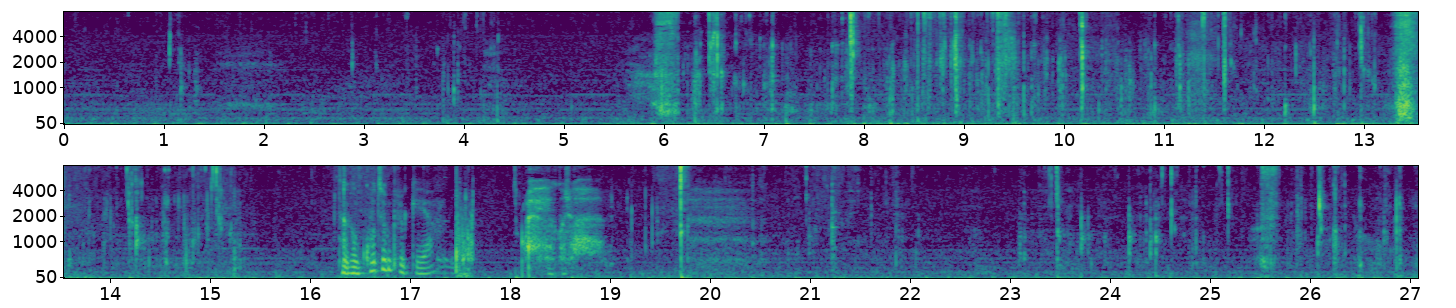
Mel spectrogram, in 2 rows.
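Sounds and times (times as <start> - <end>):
person biting and chewing: 6.0 - 15.4.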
